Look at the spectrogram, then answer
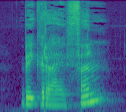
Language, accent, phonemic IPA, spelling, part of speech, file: German, Austria, /bəˈɡʁaɪ̯fən/, begreifen, verb, De-at-begreifen.ogg
- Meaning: 1. to grasp fully; to comprehend; to conceive, to fathom 2. to understand intellectually 3. to consider (to be); to see (as)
